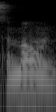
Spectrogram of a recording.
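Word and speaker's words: S1m0ne: it a strange movie it's I think it's pronounced Simone but it's spelled s1m a no with like a line through it and then n E and that's without Pacino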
